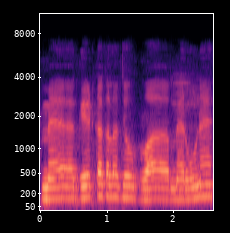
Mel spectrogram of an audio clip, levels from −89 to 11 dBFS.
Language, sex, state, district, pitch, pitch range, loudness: Hindi, male, Punjab, Fazilka, 145 Hz, 140-155 Hz, -16 LUFS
